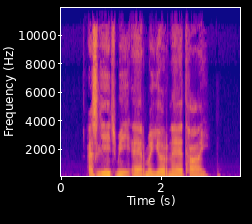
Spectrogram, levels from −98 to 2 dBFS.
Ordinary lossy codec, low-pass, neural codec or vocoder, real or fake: Opus, 32 kbps; 10.8 kHz; none; real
